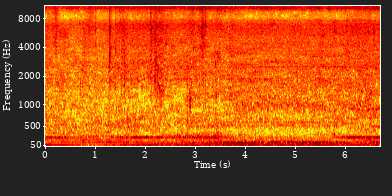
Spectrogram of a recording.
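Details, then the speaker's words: Amana Cool Zone 5,000 BTU window AC on high with the compressor on: a soft, steady low hum with no rattles, knocks or cycling noises; owner suspects a less than full charge; normal operation. "that thing is so quiet that thing's quieter than most 5,000 BT is made today you don't you don't get quality like this anymore"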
